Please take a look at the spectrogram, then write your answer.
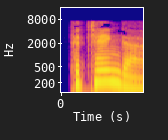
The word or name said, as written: pitanga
